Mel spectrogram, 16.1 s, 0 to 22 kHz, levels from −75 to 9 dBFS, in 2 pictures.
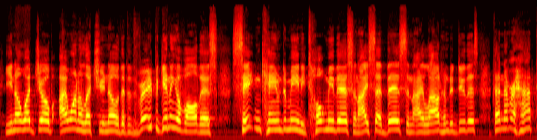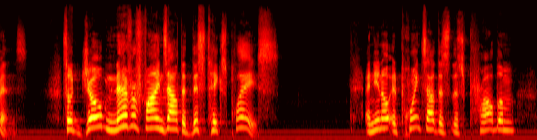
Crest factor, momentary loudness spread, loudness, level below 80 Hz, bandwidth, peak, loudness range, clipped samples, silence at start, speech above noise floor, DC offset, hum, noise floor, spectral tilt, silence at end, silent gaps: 18 dB; 12 LU; -17 LUFS; -60 dBFS; 19 kHz; 0 dBFS; 10 LU; under 0.1%; 0.1 s; 40 dB; under 0.1%; none; -58 dBFS; -2.5 dB/octave; 0.35 s; none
